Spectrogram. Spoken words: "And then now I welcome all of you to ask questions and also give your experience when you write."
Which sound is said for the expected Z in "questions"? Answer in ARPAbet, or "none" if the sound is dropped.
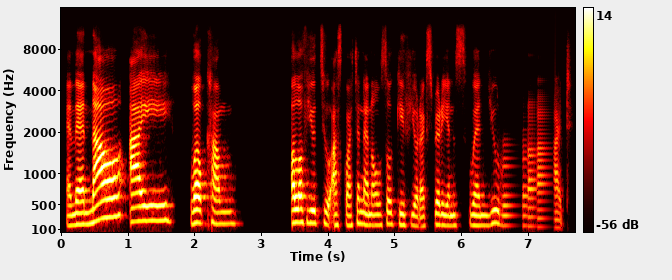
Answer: none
